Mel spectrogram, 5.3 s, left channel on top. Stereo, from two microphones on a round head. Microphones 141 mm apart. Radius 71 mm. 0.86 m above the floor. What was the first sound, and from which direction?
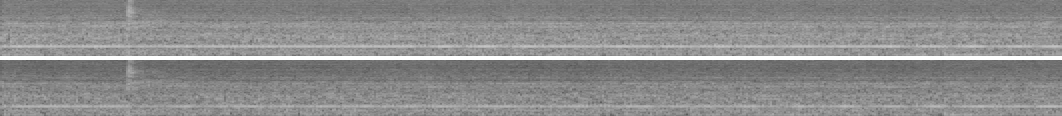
Whispering, 20° left (ahead or behind).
